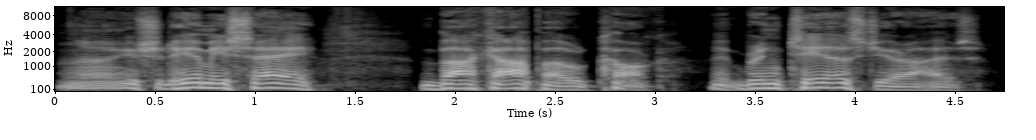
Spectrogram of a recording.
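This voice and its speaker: A man voicing a gloomy professor from a storybook, who speaks slowly and sadly as a paralytic old man would, though merry inside. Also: medium pitch, animated, gravelly, fairly bright tone, dry recording, studio quality. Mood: dismal, earnest. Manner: slow, sad speech belying boyish merriment. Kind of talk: dramatised audiobook storytelling.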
